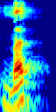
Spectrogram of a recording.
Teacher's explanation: mais il y a un e derrière si je dis mat ça bloque à T et donc ça fait mat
